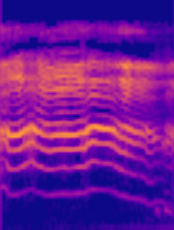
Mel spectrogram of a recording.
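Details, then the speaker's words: A single sustained, clear cry from an infant boy, steady pitch falling toward the end, while he is said to be calling for mama; ordinary crying. "No, he looks so cute when he's crying. He looks so cute when he's crying."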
